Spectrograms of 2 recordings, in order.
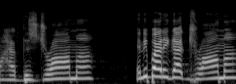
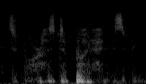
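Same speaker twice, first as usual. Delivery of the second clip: soft, weighty whisper; 12 dB quieter than usual. Real, not acted. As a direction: let it land in a whisper. Whispered point.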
